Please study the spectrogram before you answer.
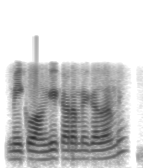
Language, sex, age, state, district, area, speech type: Telugu, male, 18-30, Telangana, Vikarabad, urban, conversation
